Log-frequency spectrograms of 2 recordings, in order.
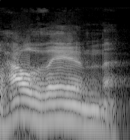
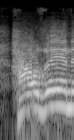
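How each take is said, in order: First: Said in the usual way. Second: "then" punched much higher and louder; stress on then. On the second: Shown as a demonstration. Preacher to congregation, loud stress on "then". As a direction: lean hard into "then". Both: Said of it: "And the stress is on the word "then".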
